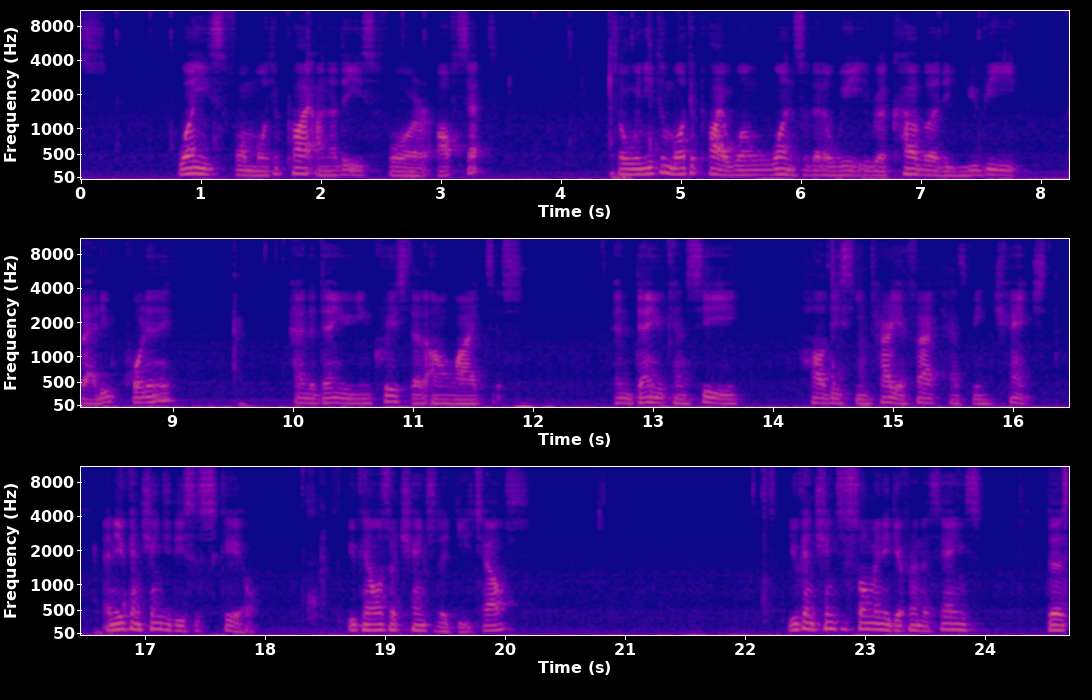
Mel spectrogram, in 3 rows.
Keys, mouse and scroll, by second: 0.3-1.3 drag, 3.1-4.9 drag, 7.3-13.1 drag, 17.1-24.7 shift+drag.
